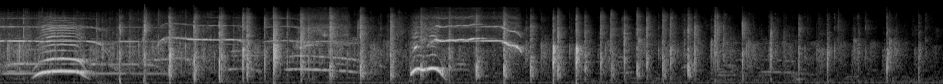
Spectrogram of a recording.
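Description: An audience applauds a live band with dense, steady clapping punctuated by sliding whistles and cheers, gradually thinning toward scattered claps near the end.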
